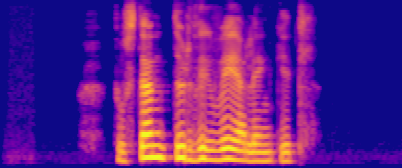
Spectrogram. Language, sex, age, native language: Icelandic, female, 60-69, Icelandic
